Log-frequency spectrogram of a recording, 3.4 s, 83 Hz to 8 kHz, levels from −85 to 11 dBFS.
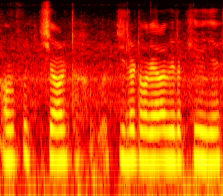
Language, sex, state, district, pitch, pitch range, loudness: Hindi, male, Uttar Pradesh, Shamli, 190 Hz, 185-195 Hz, -15 LUFS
